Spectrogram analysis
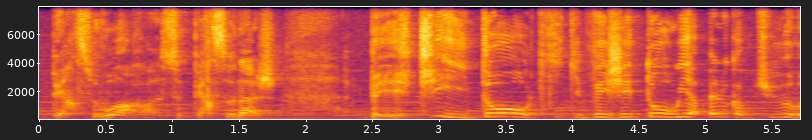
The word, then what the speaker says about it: Vegeto: en fin de compte c'est Vegeto pour la prononciation française et beito pour la prononciation pardon japonaise parce que Vegeto le V tu mets un B bito le E tu dis un i à la place et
